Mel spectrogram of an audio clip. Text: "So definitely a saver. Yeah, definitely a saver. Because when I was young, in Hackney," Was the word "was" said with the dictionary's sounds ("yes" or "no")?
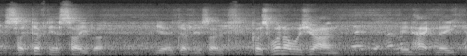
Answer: yes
